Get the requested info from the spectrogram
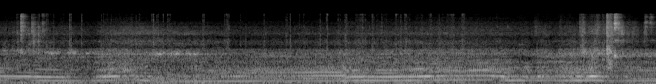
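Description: Citroën AX GTI's 1.4-litre four-cylinder engine running hard under load, heard from inside the cabin, its pitch holding steady then stepping up and down a few times. Sharp rattling knocks come just after the start and again, loudest, about six seconds in.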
